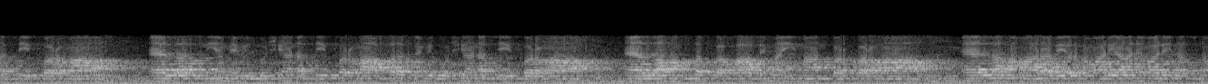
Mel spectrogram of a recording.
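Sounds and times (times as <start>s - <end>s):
person chanting melodically: 0.0s - 12.0s.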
